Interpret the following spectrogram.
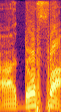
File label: "Aadofa", Yoruba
